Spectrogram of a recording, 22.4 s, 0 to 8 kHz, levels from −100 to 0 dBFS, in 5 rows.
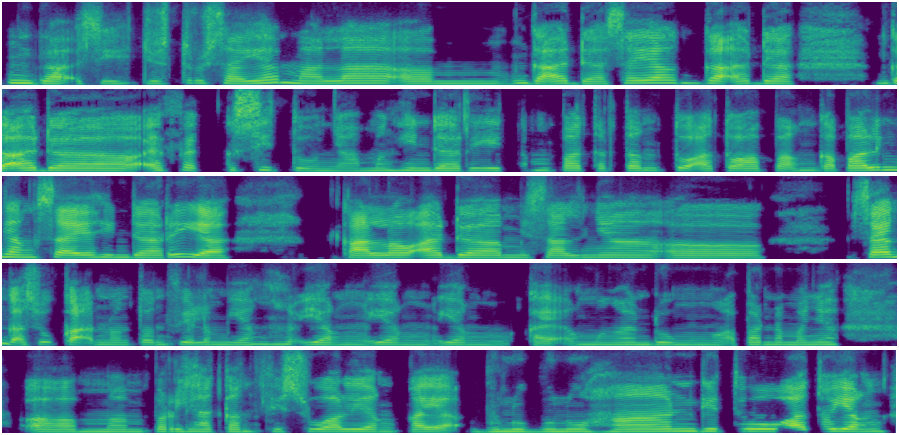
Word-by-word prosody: Enggak 225 -4 0
sih 200 +1 -4
justru 210 +3 -5
saya 220 +4 +1
malah, 220 -4 0
mmm, 200 +1 -10
enggak 230 -2 +4
ada, 200 - -1
saya 250 +3 +3
enggak 230 -2 +3
ada 215 +2 0 0.5
enggak 215 -2 +7
ada 215 -1 +1 0.4
efek 220 -1 -3
ke 220 - 0
situnya, 195 -7 -2
menghindari 205 +1 -3
tempat 210 +1 -3
tertentu 210 0 -3
atau 190 +1 +1
apa 195 +1 0
enggak 210 - -2
paling 240 +4 +3
yang 225 -2 +2
saya 215 -1 +6
hindari 215 +2 0
ya, 185 - +3 0.6
kalau 200 +3 +6
ada 205 0 +3
misalnya, 200 +1 -3 0.3
eee, 190 -1 -2 0.5
saya 235 0 +8
nggak - - +2
suka 210 - +2
nonton 200 0 -8
film 200 0 -6
yang 190 +2 -6 0.2
yang 195 -2 -4
yang 190 -1 -5 0.2
yang 185 -1 -6 0.3
kayak 165 - -1
mengandung 195 -1 -8
apa 205 - -6
namanya, 200 0 -6 0.5
eee, 185 -1 +1
memperlihatkan 195 +1 -3
visual 200 0 0
yang 195 -1 +1
kayak 190 0 +4
bunuh-bunuhan 200 +3 0
gitu 220 0 -2 0.3
atau 220 +1 -3
yang 215 -2 +6
205 Hz, 140 wpm, -23 LUFS, 195-215 Hz, 0.6 s, saya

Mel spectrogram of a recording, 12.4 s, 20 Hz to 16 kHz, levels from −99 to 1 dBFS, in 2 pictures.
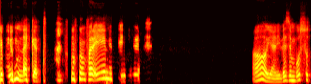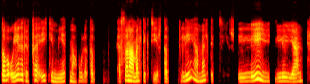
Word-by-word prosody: هيبقى 215 -2 +5
يوم 230 -1 +6
نكد، 230 - +4 0.9
فإيه 235 +3 +6
نتقي 275 +7 -1
الله. 440 +3 -5 2.3
آه، 245 - +4
يعني 140 -3 -2
لازم 195 +4 0
بُصّوا 220 +3 -3
الطبق، 205 0 0
ويغرف 220 -6 -1
بقى 210 - 0
إيه، 200 +1 -6
كميات 165 -5 -7
مهولة، 170 0 -10
"طب - - -7 0.5
أصل 200 - +1
أنا 195 - +8
عملت 175 -1 +2
كتير." - - -11
"طب - - -3 0.3
ليه 235 - -2
عملت 195 +3 -7
كتير - - -19
ليه؟ 175 +4 +1
ليه 165 0 -5
يعني؟" 155 +3 -2
195 Hz, 135 wpm, -24 LUFS, 170-230 Hz, 2.3 s, أنا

